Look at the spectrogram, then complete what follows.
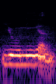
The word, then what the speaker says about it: union: Okay, a union, it is starting with U but sounds like union.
